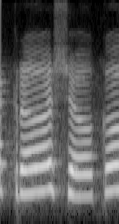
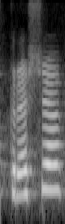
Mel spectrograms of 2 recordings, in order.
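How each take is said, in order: First: कृषक drawn out slowly, each syllable apart. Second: Said in the usual way. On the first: Shown as a demonstration. Teacher sounds out कृषक slowly for pupils. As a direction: stretch कृषक slowly to spell it out. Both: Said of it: "कृषक हो गया है".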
